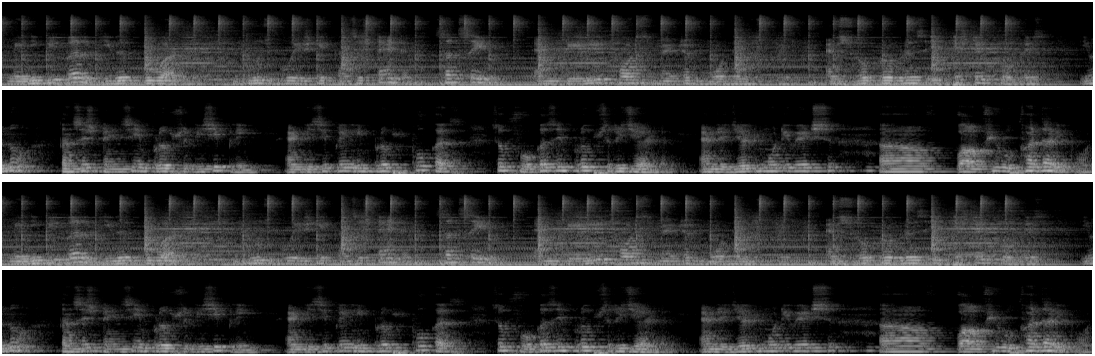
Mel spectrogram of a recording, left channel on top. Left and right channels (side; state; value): both; normal; correlation 0.91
